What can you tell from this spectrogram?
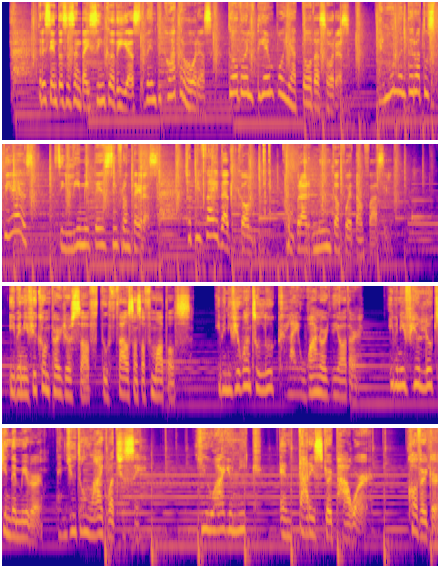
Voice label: COMERCIAL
